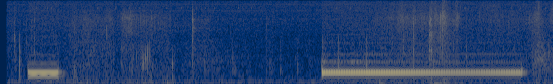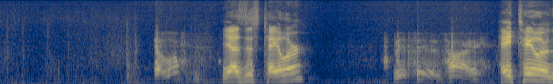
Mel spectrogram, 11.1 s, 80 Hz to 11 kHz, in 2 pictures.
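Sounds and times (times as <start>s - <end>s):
telephone ringback tone: 0.3s - 0.6s, 3.2s - 5.3s.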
